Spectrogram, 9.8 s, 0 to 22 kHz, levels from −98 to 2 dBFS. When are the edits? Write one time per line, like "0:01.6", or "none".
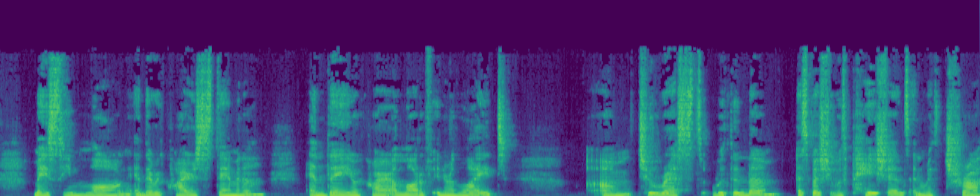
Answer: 0:07.9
